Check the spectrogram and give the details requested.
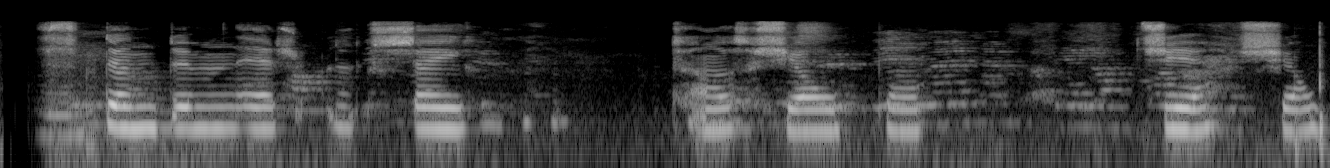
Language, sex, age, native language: Icelandic, male, 12, Icelandic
